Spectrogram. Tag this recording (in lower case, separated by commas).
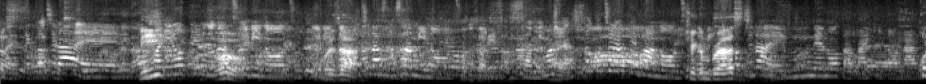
speech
